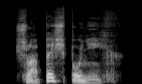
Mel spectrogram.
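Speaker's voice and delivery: ordinary delivery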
